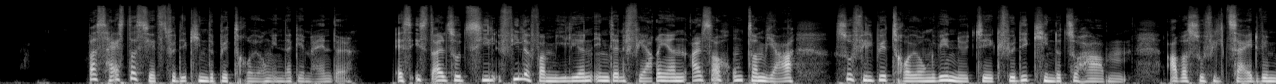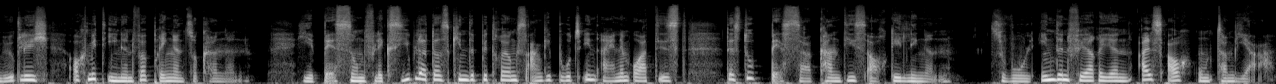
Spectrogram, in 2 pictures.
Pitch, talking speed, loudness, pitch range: 160 Hz, 160 wpm, -16 LUFS, 145-195 Hz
